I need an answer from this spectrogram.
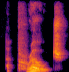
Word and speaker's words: approach: Connect the O and U together and say O just as in go or no.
